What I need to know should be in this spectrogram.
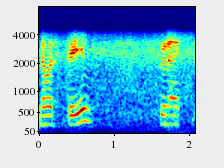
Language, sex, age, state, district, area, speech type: Hindi, female, 18-30, Madhya Pradesh, Harda, urban, conversation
